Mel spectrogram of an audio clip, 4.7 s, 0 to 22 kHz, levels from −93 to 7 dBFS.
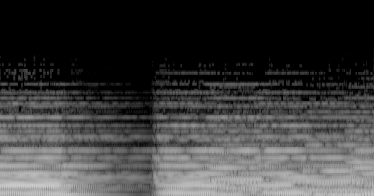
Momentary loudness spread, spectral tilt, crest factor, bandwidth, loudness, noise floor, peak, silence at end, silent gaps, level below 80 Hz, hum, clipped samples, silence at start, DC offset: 17 LU; -9 dB/octave; 14 dB; 5 kHz; -20 LUFS; -43 dBFS; -6 dBFS; 0 s; none; -26 dBFS; none; under 0.1%; 0 s; under 0.1%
